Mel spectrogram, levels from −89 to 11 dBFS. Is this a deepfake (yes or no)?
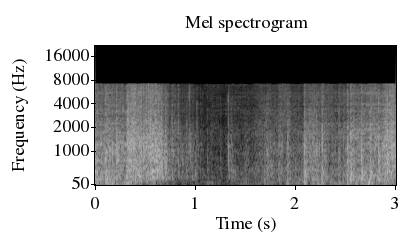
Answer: no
